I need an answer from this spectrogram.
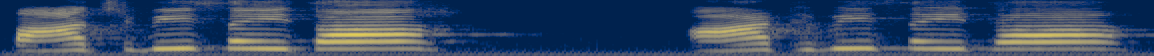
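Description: Woman teaching sanskrit online, really high voice, sharp bright tone, keeps asking the kids questions. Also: takes it slowly. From India. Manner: quizzing students with repeated questions, demonstrating loud and soft sounds. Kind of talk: live online grammar class.

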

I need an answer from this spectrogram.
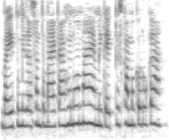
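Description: A woman voicing complaining rural women of a joint family in a cartoon, with a Vidarbha Marathi accent and a quick, chattering manner. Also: extremely high pitch, flat delivery. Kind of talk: cartoon voice acting.

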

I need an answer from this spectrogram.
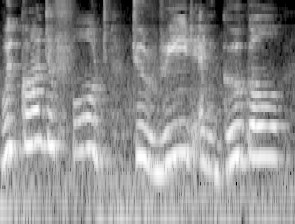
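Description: Slow and expressive, her slightly high voice carries a little hiss or hum in the recording. This native Afrikaans speaker in her forties talks earnestly to a counter-mounted phone camera as she handles chores in her kitchen, a casual parent vlog in which she often repeats words while reaching for them.

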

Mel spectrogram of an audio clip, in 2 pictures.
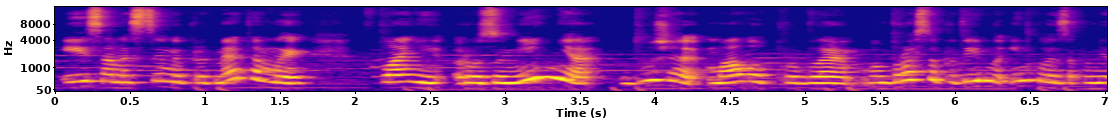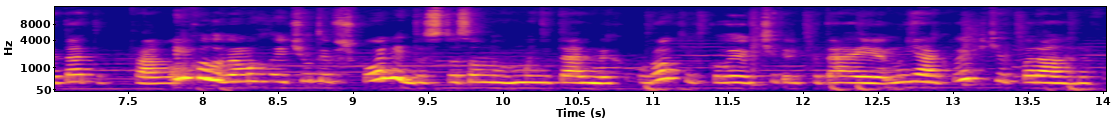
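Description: A woman's voice: high voice, brisk, mellow, echoey room, faint music behind. A young woman from Ukraine, a student vlogger giving earnest, direct study advice. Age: young adult. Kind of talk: advice vlog.

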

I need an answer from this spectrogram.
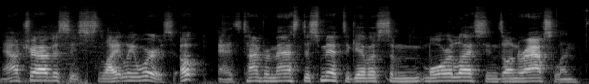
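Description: A young man provides let's play commentary, joking and swearing freely as he casually talks over game music. His voice is on the high side and a bit bright, at a moderate pace.

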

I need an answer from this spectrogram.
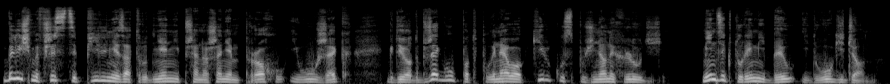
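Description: Brief: male audiobook narrator, husky, animated delivery, dry close sound. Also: mid-range voice, normal speed, no room sound. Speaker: audiobook reader. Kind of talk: scripted narration.

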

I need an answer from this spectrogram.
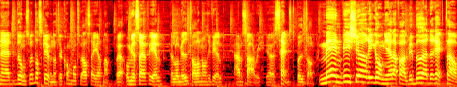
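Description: A man's voice: on the high side, a bit bright. A young man chatting casually on his vlog, joking and swearing, dropping in English phrases. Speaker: YouTuber.

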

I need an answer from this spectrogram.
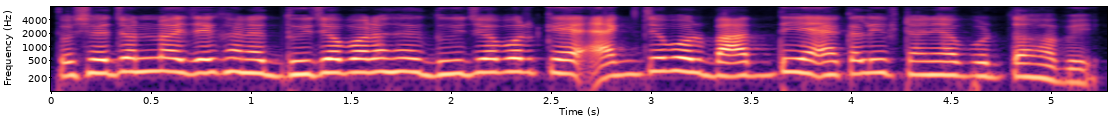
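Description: A woman's voice: high-pitched, steady tone, fast talker, clear, resonant tone. A woman teaching Quran reading, spelling Arabic words letter by letter and reciting them with long drawn vowels.

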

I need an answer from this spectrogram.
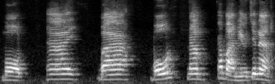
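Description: A man's voice: sits high, fairly even intonation. Patient male teacher. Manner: patient, repeats words slowly, ends phrases with "nha". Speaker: language teacher. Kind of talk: lesson explained from a textbook.

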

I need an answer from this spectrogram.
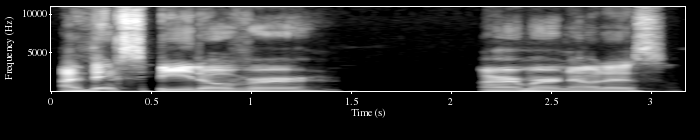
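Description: A man's voice: fairly low pitch, a little slow, pushed and bright, clean tone, dry recording, clean studio sound. Man teasing dryly during a game. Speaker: duo teammate. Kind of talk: casual gaming chat.

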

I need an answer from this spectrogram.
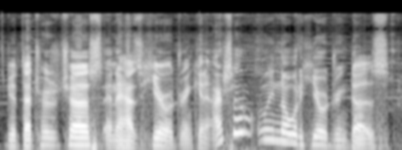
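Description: A man with a bright, crisp, smooth voice talks over his own gameplay in a loose, unscripted way. He rambles, trails off into fillers and corrects himself mid-sentence. Faint game music plays underneath. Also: a little high, huge pitch swings, very fast, no room sound. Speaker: let's play host. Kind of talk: casual gameplay commentary.

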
